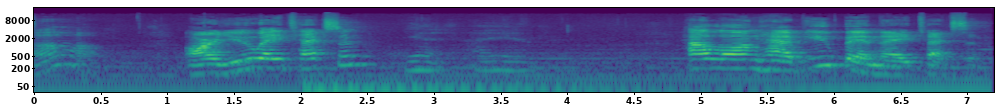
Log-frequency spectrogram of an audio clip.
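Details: Adult speaker; Normal speech.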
